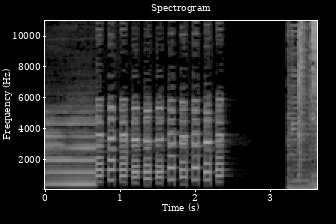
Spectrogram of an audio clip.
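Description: A telephone rings while a call is being placed: a steady dial tone, then a rapid train of nine electronic ring pulses, a brief silence, and a loud burst as the line picks up.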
